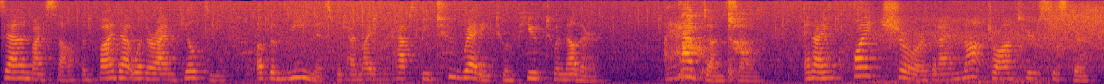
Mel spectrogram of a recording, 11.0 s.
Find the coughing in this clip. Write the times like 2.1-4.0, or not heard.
6.8-7.7.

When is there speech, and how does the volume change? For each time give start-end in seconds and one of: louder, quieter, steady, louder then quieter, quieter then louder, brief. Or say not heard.
0.0-10.9 steady.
